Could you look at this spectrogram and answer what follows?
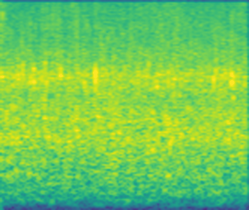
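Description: A small stream flows with a close, steady rush and babble of water, unbroken until it cuts off abruptly at the end.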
